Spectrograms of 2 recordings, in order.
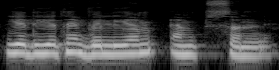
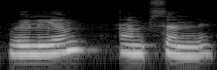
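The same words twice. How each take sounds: First: Said in the usual way. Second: Teacher drilling William Empson ने into memory; repeated for emphasis. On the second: Shown as a demonstration. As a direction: say William Empson ने again so it sticks. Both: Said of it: "ambiguity के ये seven points दिए किसने थे?".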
